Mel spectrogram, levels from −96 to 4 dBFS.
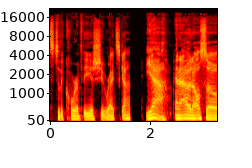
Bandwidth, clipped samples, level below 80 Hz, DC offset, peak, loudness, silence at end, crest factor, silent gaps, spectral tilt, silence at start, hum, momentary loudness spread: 19 kHz; under 0.1%; -46 dBFS; under 0.1%; -6 dBFS; -25 LUFS; 0 s; 18 dB; none; -4.5 dB/octave; 0 s; none; 7 LU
